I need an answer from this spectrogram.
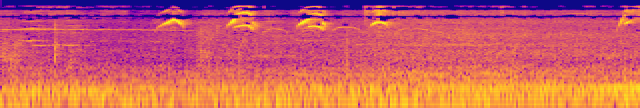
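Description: Small birds chirping in short, repeated high notes over a steady low background rumble, with a single knock about two seconds in.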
